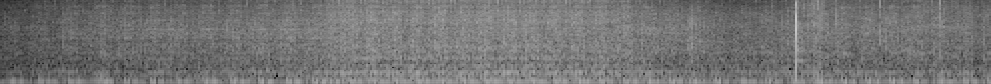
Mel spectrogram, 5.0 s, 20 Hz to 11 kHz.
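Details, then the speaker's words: Old Bajaj Pulsar single-cylinder bike, bought second-hand, had a rattling hiss when hot; after balancer and valve adjustment, warm after a 10-20 km ride: even quick idle with no rattle or scraping; normal idle. "বুঝতে পারছেন আগে যে খ্যাস খ্যাস খ্যাস খ্যাস ঘ্যাস ঘ্যাসি সাউন্ডে ছিল ওটা এখন নাই।"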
